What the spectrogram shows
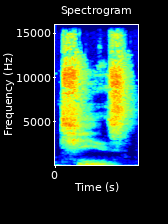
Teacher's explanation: Is a blend combined of ta and sha. It starts out as a ta stop, and then the tongue moves into the position for sha, like cheese. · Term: affricate sounds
